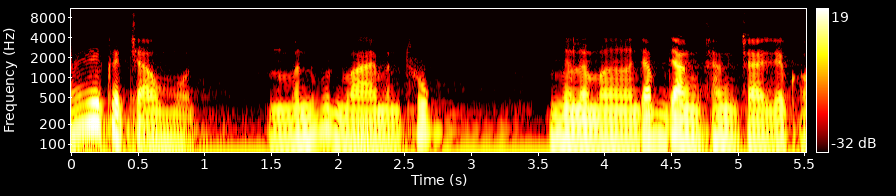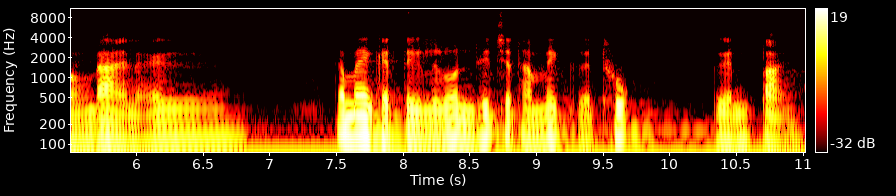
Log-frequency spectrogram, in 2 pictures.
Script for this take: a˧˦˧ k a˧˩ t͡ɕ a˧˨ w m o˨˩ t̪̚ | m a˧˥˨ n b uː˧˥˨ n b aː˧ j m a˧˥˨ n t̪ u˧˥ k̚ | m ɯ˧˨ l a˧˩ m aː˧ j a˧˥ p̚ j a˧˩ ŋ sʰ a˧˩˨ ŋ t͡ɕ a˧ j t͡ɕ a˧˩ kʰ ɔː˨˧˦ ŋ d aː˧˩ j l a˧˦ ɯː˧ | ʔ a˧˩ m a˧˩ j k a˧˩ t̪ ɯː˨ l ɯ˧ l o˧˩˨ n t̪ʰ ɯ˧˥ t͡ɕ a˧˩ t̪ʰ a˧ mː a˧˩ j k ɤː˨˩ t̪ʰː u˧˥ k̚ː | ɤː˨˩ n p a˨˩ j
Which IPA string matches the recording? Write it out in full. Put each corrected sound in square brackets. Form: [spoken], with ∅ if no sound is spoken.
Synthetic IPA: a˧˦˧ k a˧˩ t͡ɕ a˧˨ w m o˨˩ t̪̚ | m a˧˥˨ n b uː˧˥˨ n [w] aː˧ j m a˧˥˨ n [t̪ʰ] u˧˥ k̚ | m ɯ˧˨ l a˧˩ m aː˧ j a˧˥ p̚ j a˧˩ ŋ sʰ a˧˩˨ ŋ t͡ɕ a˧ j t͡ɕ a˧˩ kʰ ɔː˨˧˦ ŋ d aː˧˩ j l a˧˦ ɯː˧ | [k] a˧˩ m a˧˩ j k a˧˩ t̪ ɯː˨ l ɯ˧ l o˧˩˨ n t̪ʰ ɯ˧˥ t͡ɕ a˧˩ t̪ʰ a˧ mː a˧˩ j k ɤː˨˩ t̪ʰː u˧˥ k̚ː | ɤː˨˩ n p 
